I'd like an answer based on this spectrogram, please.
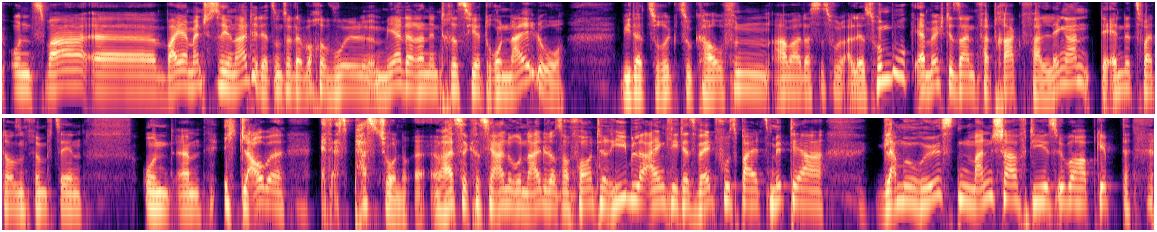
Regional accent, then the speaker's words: Hanover, Lower Saxony, Germany; Ich als Hannoveraner würde mir, glaube ich, schon wünschen, dass der Junge nach Hannover kommt

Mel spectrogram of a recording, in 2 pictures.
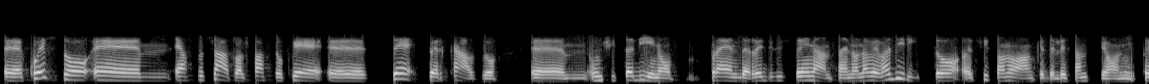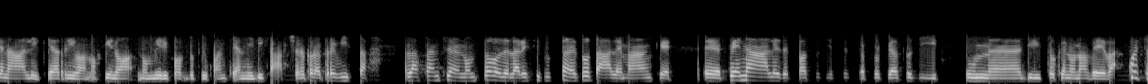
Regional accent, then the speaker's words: Piedmont, Italy; Tra l'altro io vengo da una regione come quella piemontese, del Piemonte, io sono piemontese

